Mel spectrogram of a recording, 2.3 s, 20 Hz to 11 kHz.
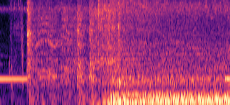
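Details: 2013 Chevy Silverado 2500HD after repairing a camshaft position sensor circuit fault (P0340, long crank complaint) and clearing codes: brief crank, catches within a second and settles to a smooth even idle; normal quick start, no DTCs.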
